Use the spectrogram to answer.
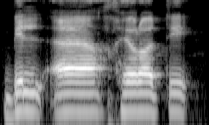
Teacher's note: بالآخرتی، خا مستعلیہ ہے، پر پڑا جائے گا، را زبر کی وجہ سے پر ہوگا اور گولتا وقف کی صورت میں ہا ساکن پڑھیں گے۔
